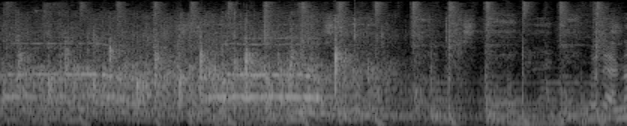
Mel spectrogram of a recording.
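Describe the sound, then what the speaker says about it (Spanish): Audience applause at an awards ceremony, a steady wash of clapping with crowd noise and some voices mixed in, moderately distant. "Un aplauso para Mary Gana, vicepresidenta"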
